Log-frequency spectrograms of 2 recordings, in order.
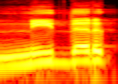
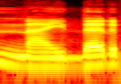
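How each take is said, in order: First: The first vowel sounds like 'ee'. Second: The first vowel sounds like 'eye'. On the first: "नीदर को हम नाइदर भी बोलते हैं" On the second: "ध्यान रखेंगे दोनों सही है"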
